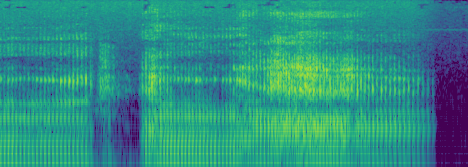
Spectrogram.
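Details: Tiger producing a low, pulsing, throaty growl that swells into a sustained rumbling roar before stopping abruptly.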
